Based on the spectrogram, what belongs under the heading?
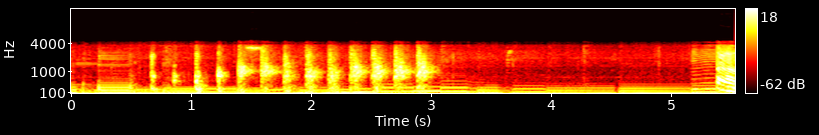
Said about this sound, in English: see who it is right there at the door. They're knocking at this time right now.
